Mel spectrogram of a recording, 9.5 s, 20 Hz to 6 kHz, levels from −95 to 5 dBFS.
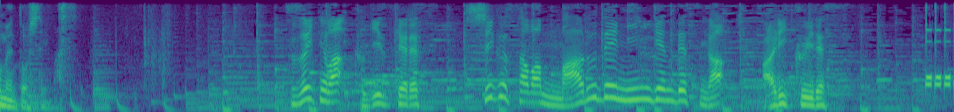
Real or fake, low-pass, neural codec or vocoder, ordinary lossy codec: real; 5.4 kHz; none; none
